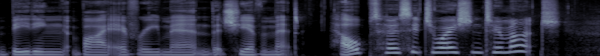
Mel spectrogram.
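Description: A woman with an Australian accent at a medium pitch, very wide pitch swings and a moderate pace. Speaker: true crime podcaster. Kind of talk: scripted-style true crime narration.

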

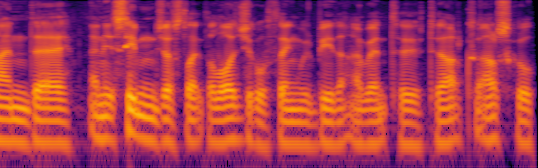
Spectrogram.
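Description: In a dry, close recording with no echo, a man with a very deep, low pitch talks at a very fast pace. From Scotland. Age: 60s. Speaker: retired professor and political blogger. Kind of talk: casual interview chat.

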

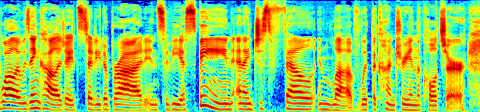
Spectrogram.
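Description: A woman with a New Jersey accent speaks at a fairly quick pace. Her pitch is fairly low, her intonation fairly even. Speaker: nonprofit founder. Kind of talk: casual interview chat.

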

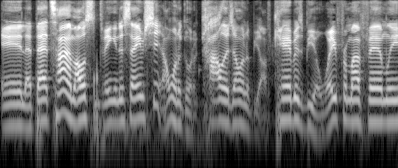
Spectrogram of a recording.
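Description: A man's fairly high, bright and sharp voice at a very fast pace, with ordinary pitch variation, hardly any pauses and a quiet background. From Michigan, Detroit suburbs. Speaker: podcast co-host. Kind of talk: casual chat.

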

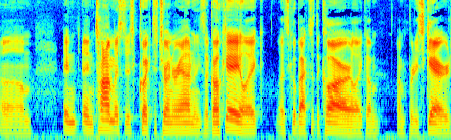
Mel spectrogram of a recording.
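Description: A man with a normal speaking voice and an American accent talks at a fairly quick pace, medium in pitch with ordinary pitch variation. The recording is very clean and the background silent. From northern New Jersey. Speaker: ultrarunner and coach. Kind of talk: casual chat.

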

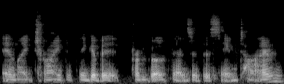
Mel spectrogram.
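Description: A man speaks at a moderate pace in a fairly low voice, the sound dry and close with no echo. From US Midwest, southeast Iowa. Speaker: writer. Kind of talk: interview.

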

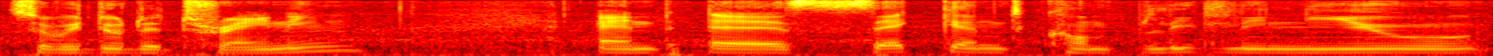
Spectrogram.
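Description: Against noticeable background noise, a man speaks at a moderate pace with a medium pitch and fairly even intonation. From Austria, villages near Salzburg. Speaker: social entrepreneur and agency CEO. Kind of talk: interview.

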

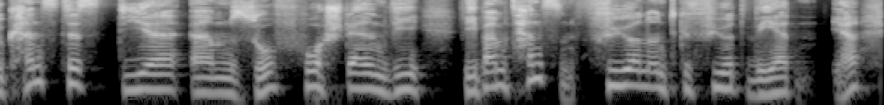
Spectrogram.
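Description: Over a silent background in a very clean recording, a man speaks very slowly at a medium pitch, with ordinary pitch variation and very even loudness. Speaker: podcast host on leadership and communication. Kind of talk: solo podcast monologue. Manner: casual, conversational with fillers.

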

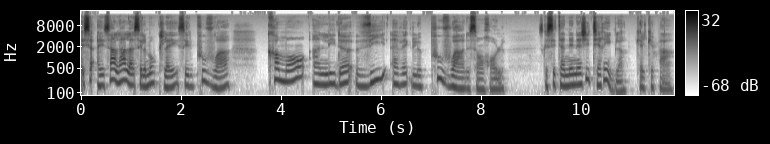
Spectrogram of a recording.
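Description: In a New Zealand accent, a woman speaks at a very slow pace with fairly low pitch and very wide pitch swings. Her tone is dark and mellow, on a very clean recording with a silent background. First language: English (speaking French). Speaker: coach and yoga teacher. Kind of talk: interview. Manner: halting.

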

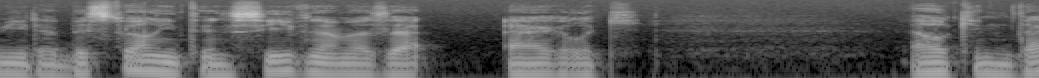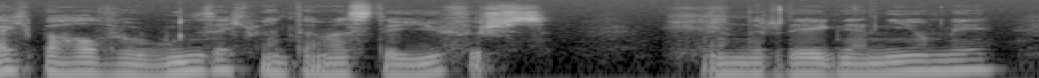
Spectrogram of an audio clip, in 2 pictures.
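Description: With a Flemish accent, a man speaks at a very deep, low pitch using fairly even intonation and long, frequent pauses. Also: moderate pace. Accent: Flemish Dutch. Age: 30s. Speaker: jazz drummer. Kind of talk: casual interview.

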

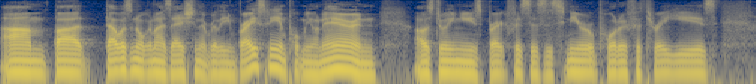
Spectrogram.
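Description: In a very clean recording with a silent background, a man speaks with an Australian accent. His pitch is fairly low, his pace fairly quick and his intonation fairly even. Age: 30s. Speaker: TV news presenter and podcast co-host. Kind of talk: casual chat. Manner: polished broadcaster delivery.

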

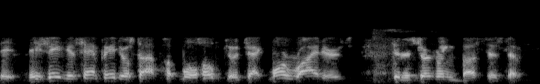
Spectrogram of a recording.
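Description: The speech moves at a moderate pace. Its loudness stays very even throughout. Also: man. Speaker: caller. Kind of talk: casual chat. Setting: phone call.

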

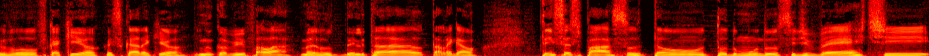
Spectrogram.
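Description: Over music in the background, a man talks at a fairly quick pace with a fairly high pitch and very even loudness. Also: ordinary pitch variation. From Salvador, Bahia. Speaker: software company employee. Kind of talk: casual chat.

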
